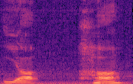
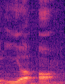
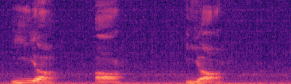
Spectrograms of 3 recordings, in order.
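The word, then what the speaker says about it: io ho: are please note that the h in italian is a silence so we don't say yo ha as an english speaker would do but we say your o the h is not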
